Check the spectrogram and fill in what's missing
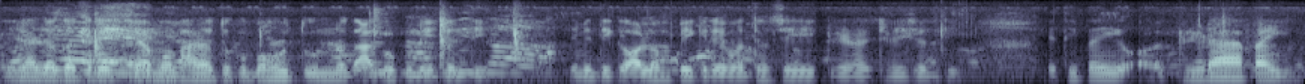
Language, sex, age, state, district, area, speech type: Odia, male, 18-30, Odisha, Kendrapara, urban, spontaneous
